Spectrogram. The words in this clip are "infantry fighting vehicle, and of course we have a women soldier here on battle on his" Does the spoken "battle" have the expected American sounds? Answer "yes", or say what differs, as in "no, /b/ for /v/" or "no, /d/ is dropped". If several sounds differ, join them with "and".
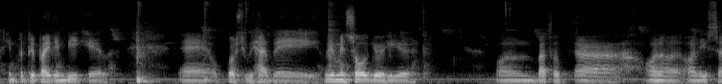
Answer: no, /n/ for /l/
